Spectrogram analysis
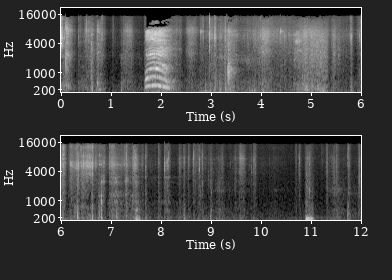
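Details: An Alaskan Malamute puppy just waking up gives a brief, high, wavering whine over soft rustling.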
